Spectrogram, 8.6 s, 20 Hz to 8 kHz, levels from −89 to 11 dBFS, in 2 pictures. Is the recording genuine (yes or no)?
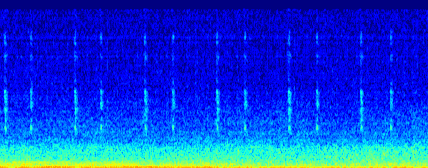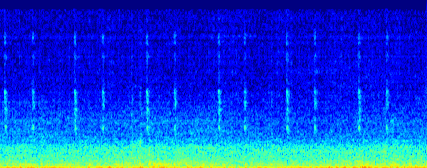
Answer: no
